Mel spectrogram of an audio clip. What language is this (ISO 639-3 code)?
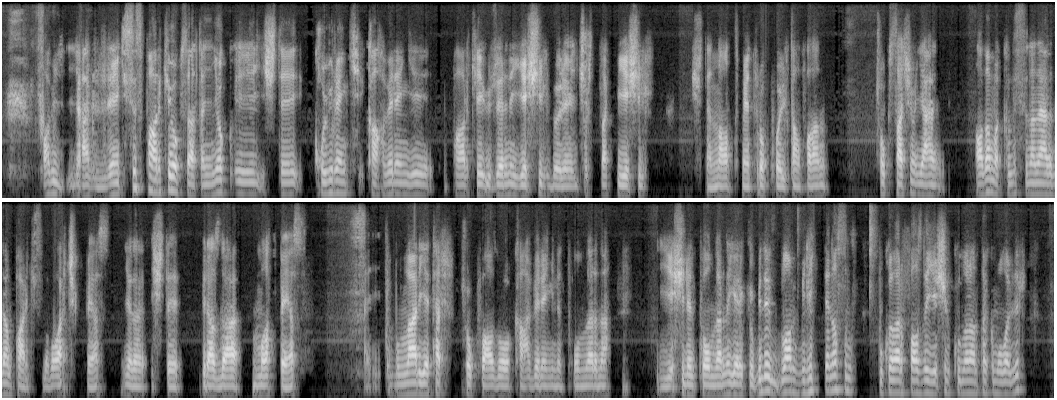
tur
